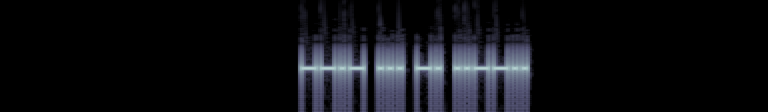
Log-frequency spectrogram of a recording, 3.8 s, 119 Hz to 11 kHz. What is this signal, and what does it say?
Morse code, heard as a keyed tone, about 50 wpm, 700 Hz. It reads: QSN?
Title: Q-Codes with Spoken Meaning - 50wpm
